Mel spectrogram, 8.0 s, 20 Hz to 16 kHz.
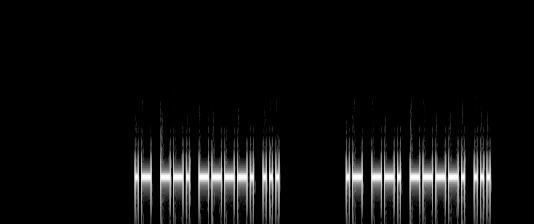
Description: Morse code, heard as a keyed tone, about 25 wpm, 700 Hz. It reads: AG9S AG9S
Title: USA Call Signs - 4 Characters - Repeated 2x - 25wpm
